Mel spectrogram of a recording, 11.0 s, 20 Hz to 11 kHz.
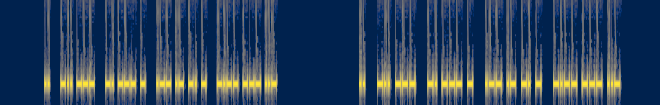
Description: Morse code, heard as a keyed tone, about 38 wpm, 700 Hz. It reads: I DO NOT WANT YOU I DO NOT WANT YOU
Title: Speed-Racing - Sets of 5 Words 30wpm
